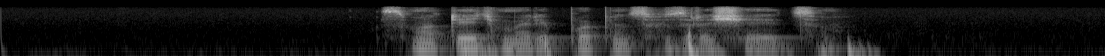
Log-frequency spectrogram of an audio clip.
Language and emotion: Russian, neutral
